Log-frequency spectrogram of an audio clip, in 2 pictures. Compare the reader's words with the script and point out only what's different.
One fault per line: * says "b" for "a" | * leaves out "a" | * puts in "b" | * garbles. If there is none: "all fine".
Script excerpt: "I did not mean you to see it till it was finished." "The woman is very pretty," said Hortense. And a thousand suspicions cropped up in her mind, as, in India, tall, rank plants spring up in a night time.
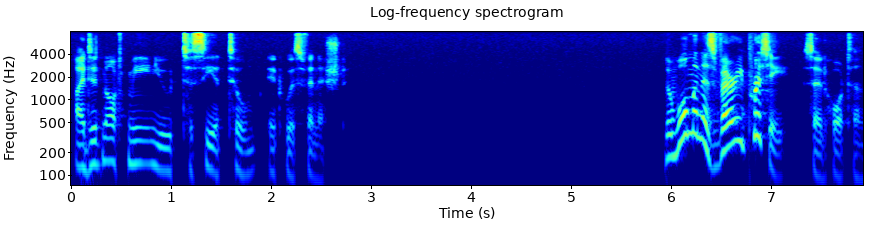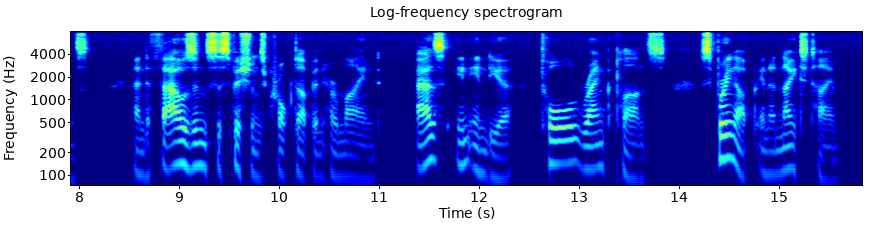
all fine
